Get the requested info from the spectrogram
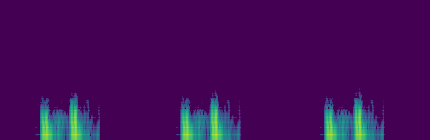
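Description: Heartbeat sound effect: low double thumps (lub-dub), three beats about one and a half seconds apart.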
